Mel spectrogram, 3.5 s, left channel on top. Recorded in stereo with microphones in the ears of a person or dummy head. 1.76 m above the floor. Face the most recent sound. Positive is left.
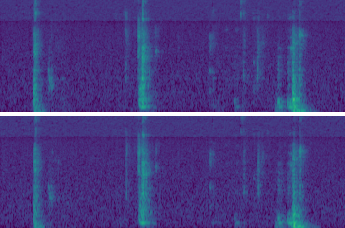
turn(degrees=30)  # may be behind; listen again after turning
